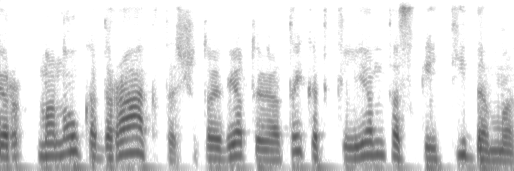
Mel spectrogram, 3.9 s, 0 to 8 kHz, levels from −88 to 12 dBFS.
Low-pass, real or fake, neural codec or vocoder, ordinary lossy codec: 7.2 kHz; real; none; Opus, 32 kbps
